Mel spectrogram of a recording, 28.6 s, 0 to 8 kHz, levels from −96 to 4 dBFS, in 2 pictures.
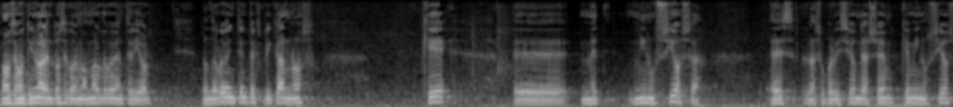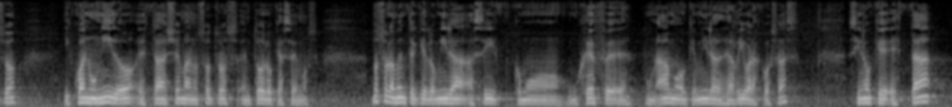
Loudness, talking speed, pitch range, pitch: -31 LUFS, 120 wpm, 110-130 Hz, 120 Hz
